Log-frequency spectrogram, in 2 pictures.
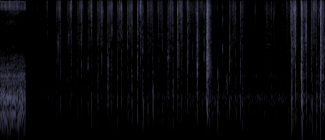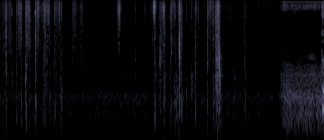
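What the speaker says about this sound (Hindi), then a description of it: "पहले मैं कार्ड्स को शफल करूँगी।" A deck of tarot cards being shuffled by hand in a quiet room, rapid crisp riffling flicks in bursts over about eleven seconds, close and clear with no talking.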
